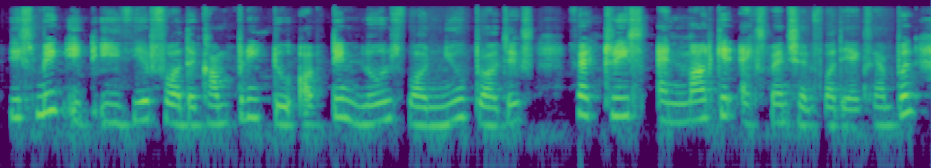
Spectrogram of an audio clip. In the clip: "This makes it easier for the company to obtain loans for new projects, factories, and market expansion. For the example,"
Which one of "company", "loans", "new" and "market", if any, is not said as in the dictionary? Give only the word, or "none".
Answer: loans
